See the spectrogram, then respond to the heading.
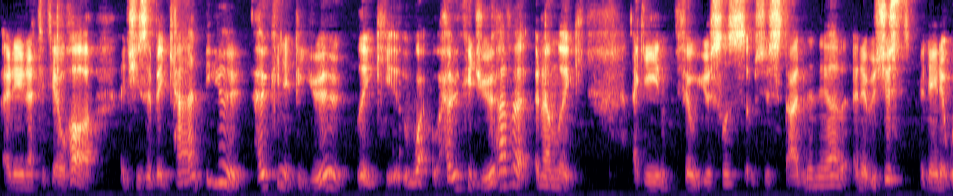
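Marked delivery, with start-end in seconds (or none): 1.6-5.3 high-pitched imitated disbelief; retold disbelief. Sister on hearing the cancer news, retold disbelieving. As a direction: plead in disbelief, voice swinging high.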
